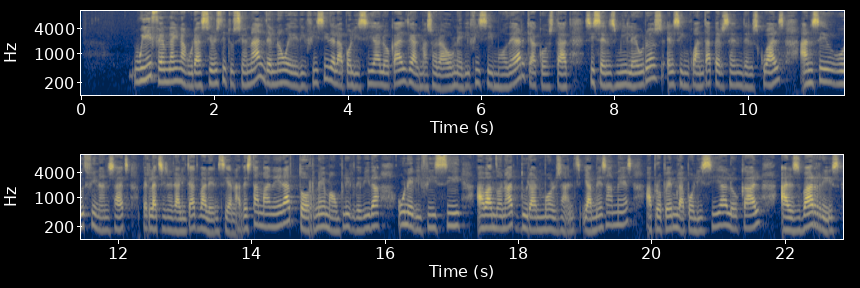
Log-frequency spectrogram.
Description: L’alcaldessa d’Almassora, Merche Galí:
